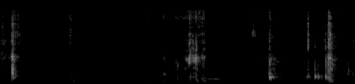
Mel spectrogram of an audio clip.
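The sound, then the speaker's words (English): Someone takes a drink of water, making several short wet slurping and gulping sounds with brief pauses of quiet between them. No one speaks. “Excuse me, get some water.”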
